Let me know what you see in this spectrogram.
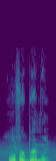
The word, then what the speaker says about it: Wilford Brimley: Wilford Brimley.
